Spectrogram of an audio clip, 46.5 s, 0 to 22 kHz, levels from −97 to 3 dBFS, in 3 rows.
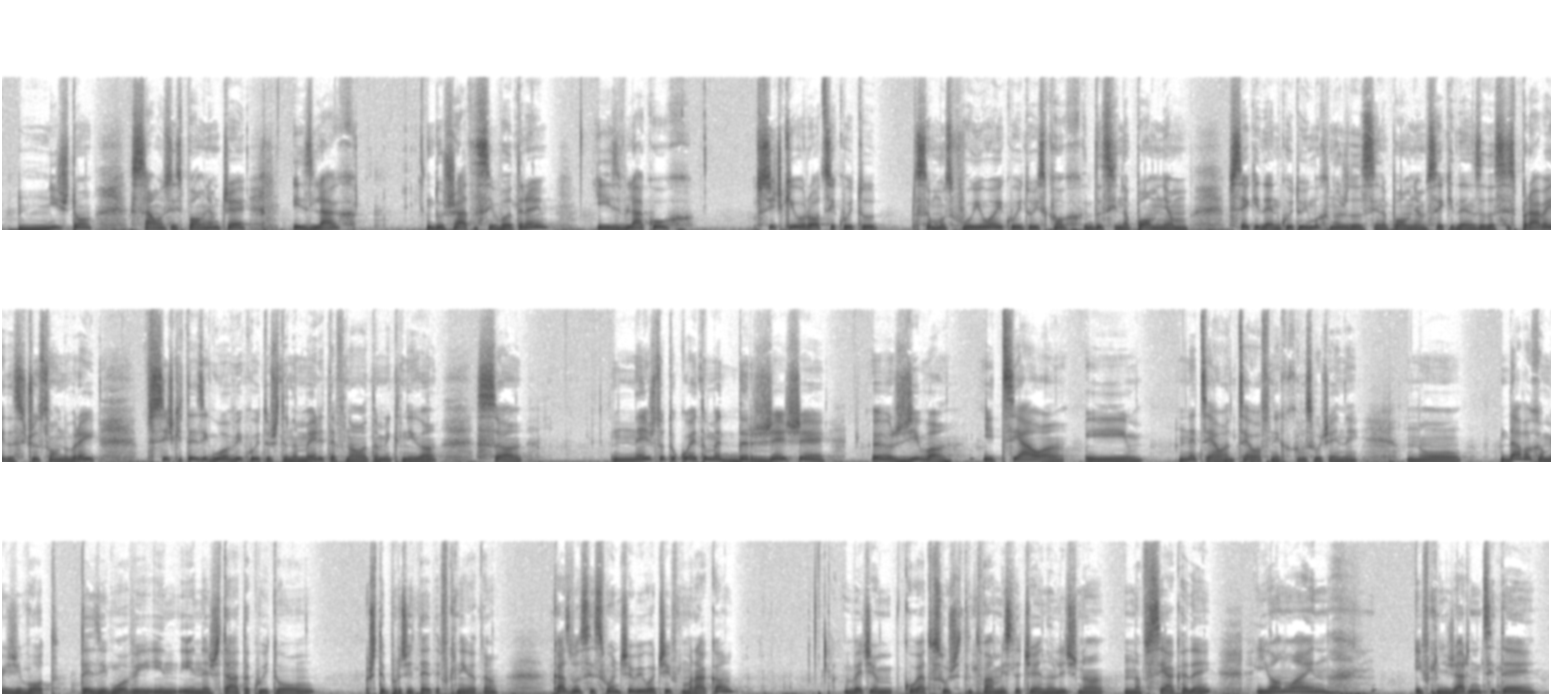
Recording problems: squashed, flat; heavily

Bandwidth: 14.5 kHz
